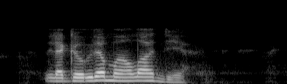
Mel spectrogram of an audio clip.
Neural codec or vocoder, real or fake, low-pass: codec, 16 kHz in and 24 kHz out, 0.6 kbps, FocalCodec, streaming, 2048 codes; fake; 5.4 kHz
